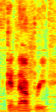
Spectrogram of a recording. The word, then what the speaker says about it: Gnabry: I'm actually spelling his name wrong. It's Gnabry.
